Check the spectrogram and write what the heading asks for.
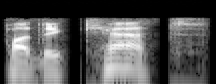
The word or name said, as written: pas de quatre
